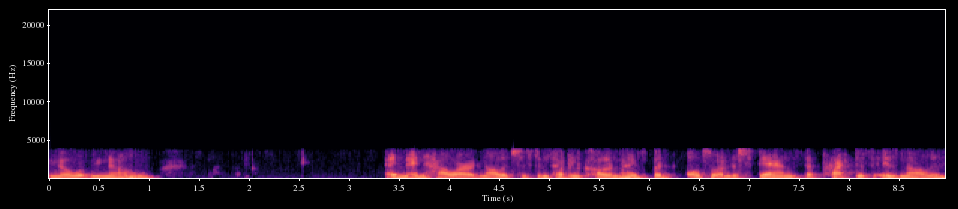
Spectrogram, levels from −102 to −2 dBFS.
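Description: Tandem speech coding runs through the whole clip: the speech passed through two low-rate speech codecs in a row, each decoding and re-encoding what the previous one had already degraded. The character points to something like G.729A followed by iLBC, with a plain G.711 link between them. Nothing reaches above about 3.8 kHz, so the speech sounds muffled, and the stacked coding adds a rough, warbly texture that neither codec would produce alone.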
